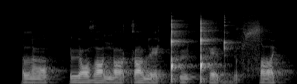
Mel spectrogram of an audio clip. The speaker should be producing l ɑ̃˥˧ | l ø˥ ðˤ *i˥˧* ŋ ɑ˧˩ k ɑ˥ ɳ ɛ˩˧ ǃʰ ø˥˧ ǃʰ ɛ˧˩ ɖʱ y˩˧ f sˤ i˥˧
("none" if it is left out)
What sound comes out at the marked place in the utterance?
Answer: i˥˧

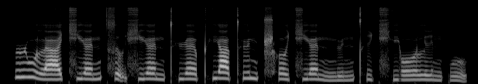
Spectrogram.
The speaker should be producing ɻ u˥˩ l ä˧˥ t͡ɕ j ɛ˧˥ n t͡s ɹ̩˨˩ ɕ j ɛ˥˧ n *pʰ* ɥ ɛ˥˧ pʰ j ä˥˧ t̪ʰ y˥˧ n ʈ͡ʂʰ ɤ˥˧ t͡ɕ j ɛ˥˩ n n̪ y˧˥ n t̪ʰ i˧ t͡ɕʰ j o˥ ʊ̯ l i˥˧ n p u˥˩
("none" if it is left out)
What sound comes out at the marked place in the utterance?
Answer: t̪ʰ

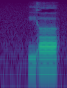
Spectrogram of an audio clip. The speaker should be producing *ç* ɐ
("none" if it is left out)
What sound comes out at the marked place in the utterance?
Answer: j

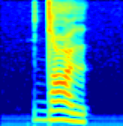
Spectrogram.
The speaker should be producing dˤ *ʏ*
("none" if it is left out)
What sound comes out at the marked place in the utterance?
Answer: ʏ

